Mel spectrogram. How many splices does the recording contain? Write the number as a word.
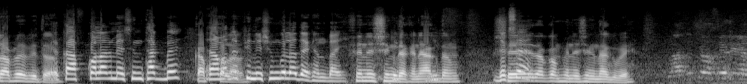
zero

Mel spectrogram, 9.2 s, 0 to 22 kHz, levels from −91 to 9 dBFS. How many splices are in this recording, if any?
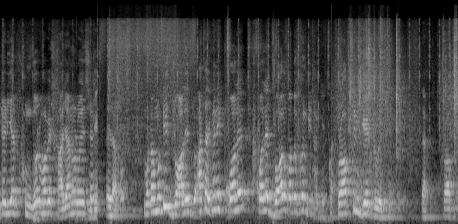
two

